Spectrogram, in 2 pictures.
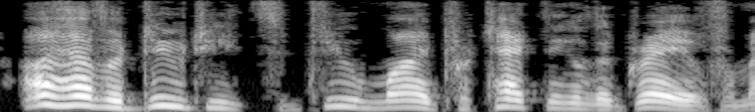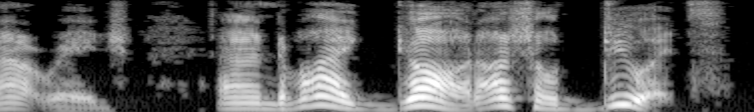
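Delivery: loud, high, raging defiance; furious protest. Acted. Young lord furiously forbids the doctor to touch the grave. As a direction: rage at him with full force. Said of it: "in a storm of passion".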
